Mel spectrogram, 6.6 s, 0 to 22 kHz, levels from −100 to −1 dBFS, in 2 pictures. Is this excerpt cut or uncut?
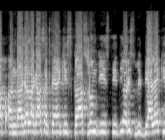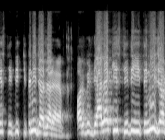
cut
